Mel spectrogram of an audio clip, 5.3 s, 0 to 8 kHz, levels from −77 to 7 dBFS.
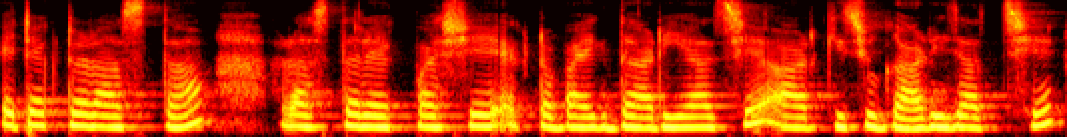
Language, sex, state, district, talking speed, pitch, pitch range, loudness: Bengali, female, Karnataka, Bangalore, 145 wpm, 240 Hz, 230-270 Hz, -12 LUFS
